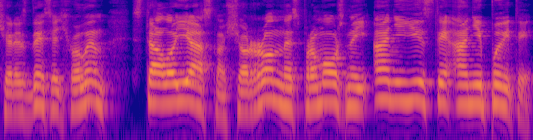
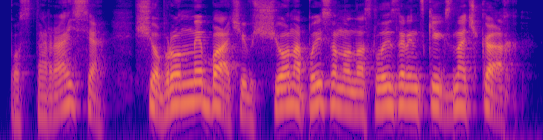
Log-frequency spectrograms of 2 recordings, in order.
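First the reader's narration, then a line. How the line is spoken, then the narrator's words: Insistent whisper. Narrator (Ukrainian): наполегливо зашепотіла вона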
